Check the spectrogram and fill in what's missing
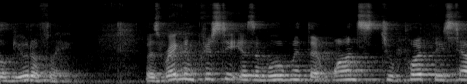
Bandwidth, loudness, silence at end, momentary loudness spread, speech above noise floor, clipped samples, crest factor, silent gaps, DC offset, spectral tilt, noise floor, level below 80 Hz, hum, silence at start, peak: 19 kHz; -27 LUFS; 0 s; 12 LU; 22 dB; under 0.1%; 16 dB; none; under 0.1%; -4 dB/octave; -49 dBFS; -64 dBFS; none; 0 s; -12 dBFS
